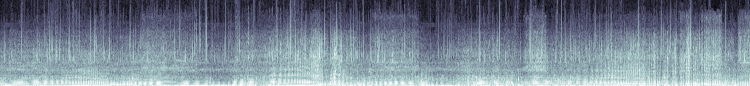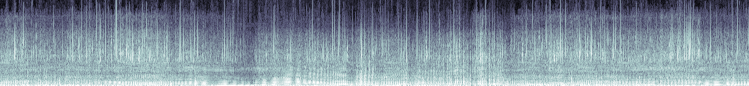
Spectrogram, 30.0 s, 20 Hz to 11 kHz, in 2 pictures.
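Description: Yamaha YZ450FX's 450cc single-cylinder four-stroke engine under hard riding on a lap, its pitch climbing as it accelerates and dropping away into the corners several times over, with a steady rush of wind and road noise underneath.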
